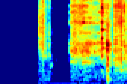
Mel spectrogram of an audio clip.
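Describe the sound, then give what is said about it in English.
Cat food being opened: a short scrape, a pause, then a longer rough scraping with a sharp metallic snap partway through, moderately loud, with no one talking. “Oh, I'm opening the cat food.”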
